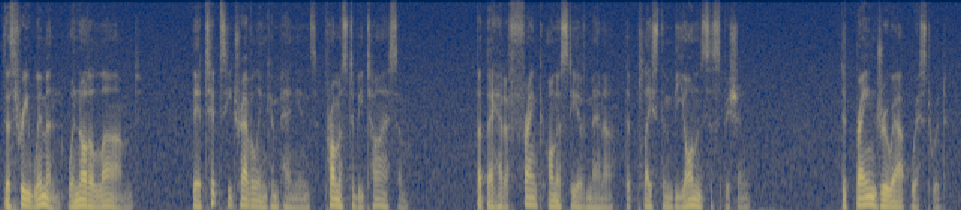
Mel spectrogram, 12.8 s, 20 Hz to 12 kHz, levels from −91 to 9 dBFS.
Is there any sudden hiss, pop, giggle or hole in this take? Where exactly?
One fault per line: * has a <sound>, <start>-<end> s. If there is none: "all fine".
* has a dropout, 11.3-11.4 s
